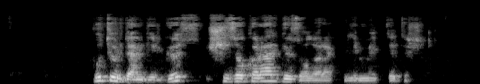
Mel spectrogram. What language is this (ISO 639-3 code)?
tur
